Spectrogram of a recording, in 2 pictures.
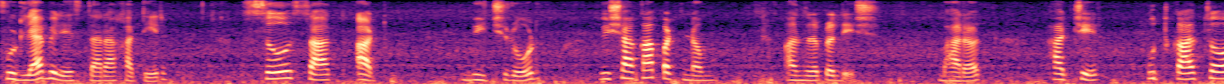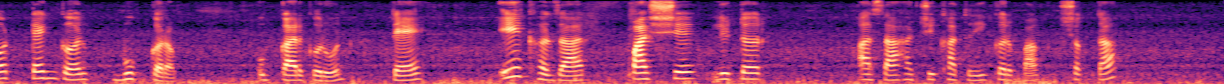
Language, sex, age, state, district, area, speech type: Goan Konkani, female, 30-45, Goa, Salcete, urban, read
